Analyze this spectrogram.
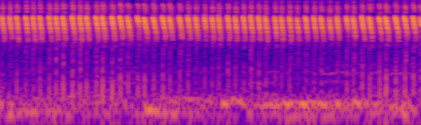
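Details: Bar-winged prinia in vigorous 'tembakan' delivery, an uninterrupted chain of sharp, high, ringing notes repeated quickly and steadily, slightly slower in pace than a pure trill.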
